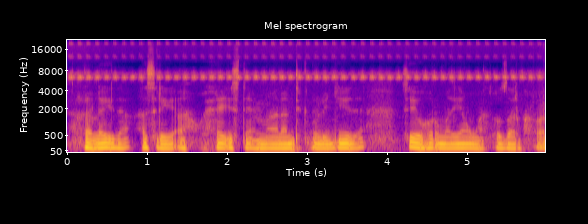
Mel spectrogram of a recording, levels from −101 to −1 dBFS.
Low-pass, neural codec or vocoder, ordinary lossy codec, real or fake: 19.8 kHz; vocoder, 44.1 kHz, 128 mel bands every 256 samples, BigVGAN v2; none; fake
